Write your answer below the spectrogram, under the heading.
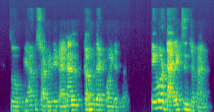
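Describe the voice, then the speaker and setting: Spoken in a Marathi accent, the speech runs at a very fast pace. Its intonation is fairly even. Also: man. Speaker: researcher presenting a tutorial. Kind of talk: tutorial.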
